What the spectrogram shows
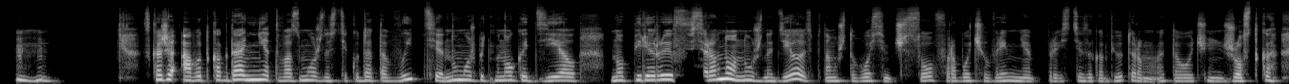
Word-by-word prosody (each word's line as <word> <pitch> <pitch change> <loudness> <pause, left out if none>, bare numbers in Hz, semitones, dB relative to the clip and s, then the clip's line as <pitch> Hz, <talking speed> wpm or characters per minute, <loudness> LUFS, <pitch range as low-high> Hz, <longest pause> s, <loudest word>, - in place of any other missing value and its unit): Мгм. 175 -5 -2 0.8
Скажи, 225 +1 +5
а 190 - +4
вот 195 0 -3
когда 200 +3 +4
нет 215 -2 +5
возможности 170 -1 -3
куда-то 165 -1 -4
выйти, 205 +6 -1
ну, 170 +4 0
может 205 -3 +3
быть, 190 - -7
много 190 0 -1
дел, 170 +2 -1 0.3
но 180 +2 0
перерыв 205 +5 +3
всё 195 - -2
равно 245 +4 +8
нужно 180 -5 -1
делать, 180 +3 +1
потому 160 -1 -4
что 160 -1 -6
8 160 -2 -5
часов 170 +3 -2
рабочего 160 0 -3
времени 160 0 -3 0.2
провести 155 +2 -8
за 155 0 -7
компьютером- 155 0 -6
это 155 0 -8
очень 150 -1 -5
жёстко. 160 +4 -1
170 Hz, 150 wpm, -22 LUFS, 160-195 Hz, 0.8 s, равно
